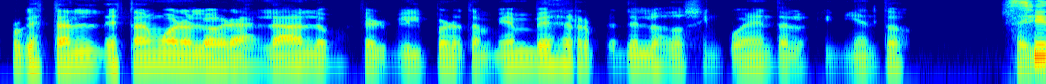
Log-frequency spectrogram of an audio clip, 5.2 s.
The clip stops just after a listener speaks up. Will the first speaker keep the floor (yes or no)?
no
